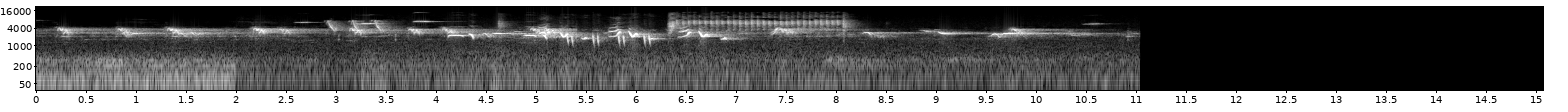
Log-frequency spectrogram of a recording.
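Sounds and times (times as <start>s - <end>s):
songbirds chirping and singing: 0.0s - 11.1s.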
